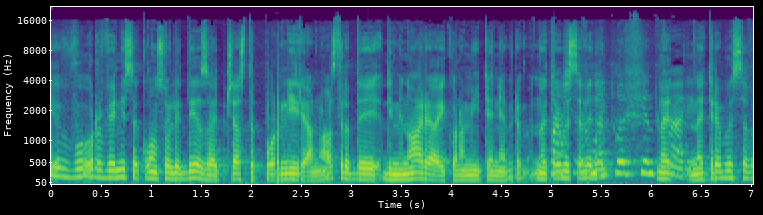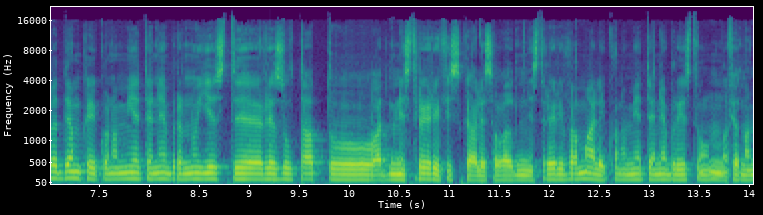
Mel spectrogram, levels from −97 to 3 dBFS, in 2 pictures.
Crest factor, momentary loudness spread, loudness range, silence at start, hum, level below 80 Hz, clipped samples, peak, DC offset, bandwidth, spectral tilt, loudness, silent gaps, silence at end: 12 dB; 5 LU; 2 LU; 0 s; none; -46 dBFS; under 0.1%; 0 dBFS; under 0.1%; 17.5 kHz; -5.5 dB/octave; -14 LUFS; none; 0 s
